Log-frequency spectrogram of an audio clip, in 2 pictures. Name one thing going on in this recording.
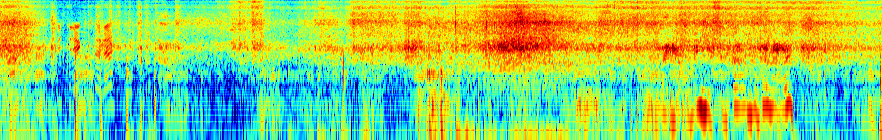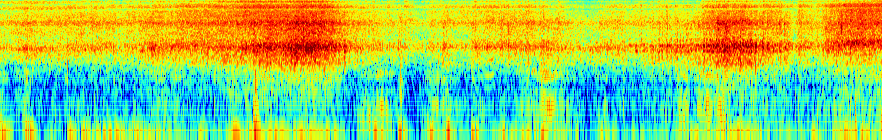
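Wind rushes past close by, outdoors.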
